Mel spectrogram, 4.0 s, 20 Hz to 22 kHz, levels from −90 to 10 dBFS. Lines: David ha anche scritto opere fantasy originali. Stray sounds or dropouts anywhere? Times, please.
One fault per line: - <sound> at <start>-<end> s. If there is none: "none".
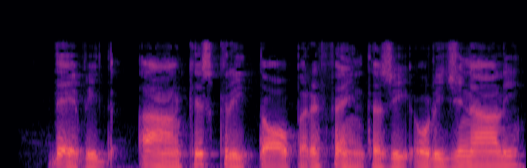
none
